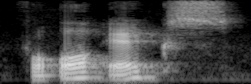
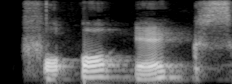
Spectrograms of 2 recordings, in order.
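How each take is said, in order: First: Said in the usual way. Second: "for all" drawn out slow and pitched high; stress on for all. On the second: Shown as a demonstration. Lecturer to students, stressing "for all" slowly. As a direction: lean hard and slow on "for all". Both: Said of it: "I laid emphasis on the word for all".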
